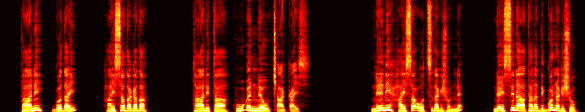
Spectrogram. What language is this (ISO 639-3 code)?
gof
